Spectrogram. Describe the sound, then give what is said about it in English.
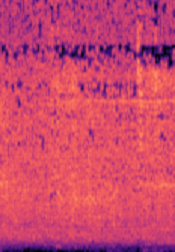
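A big basketball arena crowd at a Warriors game roars and cheers as Kevin Durant comes back into the game, a dense, steady wash of noise that stays loud and unbroken for the whole moment, with no clear individual voices standing out. “And the crowd roars.”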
